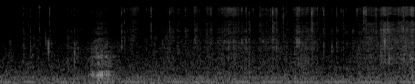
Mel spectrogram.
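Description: Paper burger wrapper crinkling faintly in the hands, with small wet mouth sounds of licking and chewing food off the paper, and a brief mouth sound about a second in.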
